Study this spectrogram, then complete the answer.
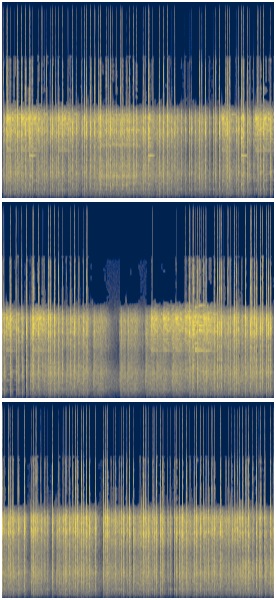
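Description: Rapid popping and crackling game effects fire nonstop.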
